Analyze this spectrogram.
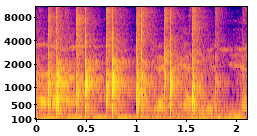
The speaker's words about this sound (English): Let's clap it up, clap it up, clap it up, clap it up.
